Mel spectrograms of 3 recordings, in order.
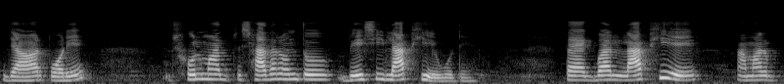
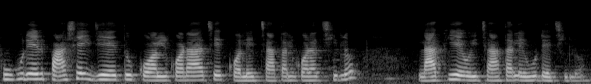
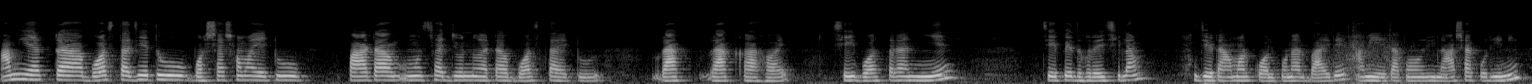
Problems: constant background noise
